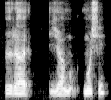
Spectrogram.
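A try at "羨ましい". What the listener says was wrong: This isn't mo, this is ma. Urayamashi.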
